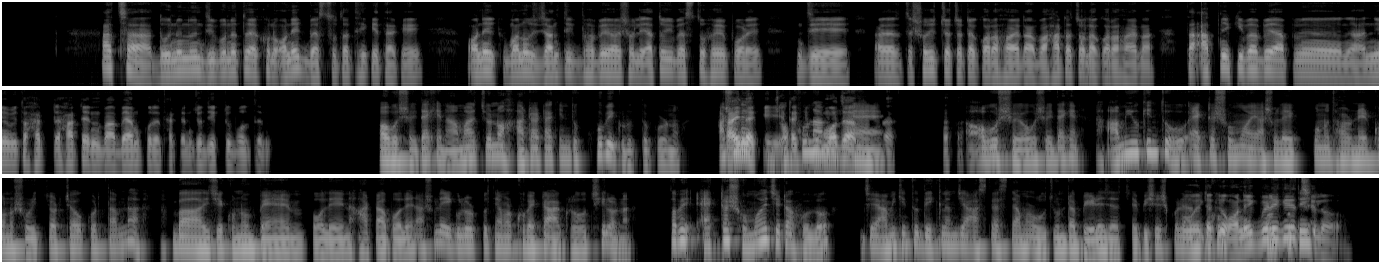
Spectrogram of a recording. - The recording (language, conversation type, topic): Bengali, podcast, তুমি কীভাবে নিয়মিত হাঁটা বা ব্যায়াম চালিয়ে যাও?
- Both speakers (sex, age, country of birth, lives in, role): male, 25-29, Bangladesh, Bangladesh, host; male, 30-34, Bangladesh, Finland, guest
- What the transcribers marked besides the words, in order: tapping; scoff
